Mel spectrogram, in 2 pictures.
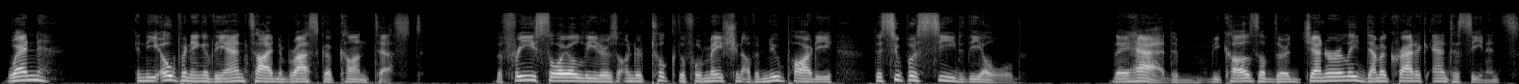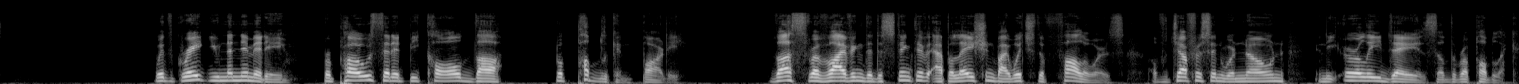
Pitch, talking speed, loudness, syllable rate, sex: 140 Hz, 125 wpm, -20 LUFS, 4.9 syllables/s, male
